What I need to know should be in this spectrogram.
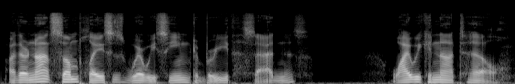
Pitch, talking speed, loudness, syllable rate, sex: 95 Hz, 165 wpm, -20 LUFS, 5.4 syllables/s, male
